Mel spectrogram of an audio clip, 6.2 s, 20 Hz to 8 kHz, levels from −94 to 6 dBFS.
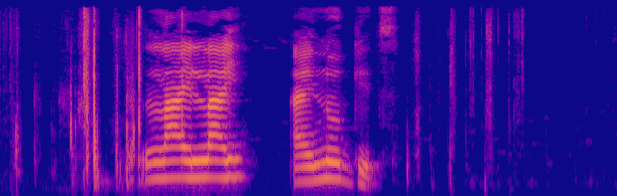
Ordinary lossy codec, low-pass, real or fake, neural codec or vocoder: MP3, 48 kbps; 7.2 kHz; real; none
